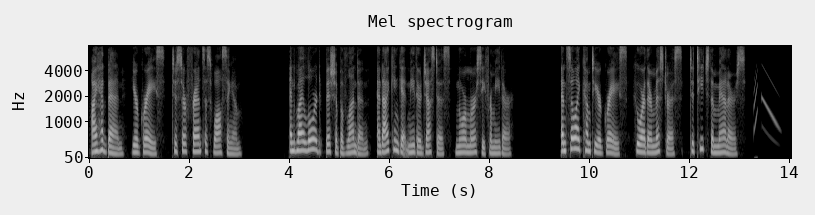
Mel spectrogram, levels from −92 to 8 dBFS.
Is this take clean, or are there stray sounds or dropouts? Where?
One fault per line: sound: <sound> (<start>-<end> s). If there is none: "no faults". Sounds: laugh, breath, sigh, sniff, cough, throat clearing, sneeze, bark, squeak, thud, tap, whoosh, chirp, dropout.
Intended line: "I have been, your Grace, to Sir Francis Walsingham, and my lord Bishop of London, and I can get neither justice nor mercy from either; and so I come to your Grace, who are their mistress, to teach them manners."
sound: chirp (13.3-13.9 s)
